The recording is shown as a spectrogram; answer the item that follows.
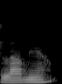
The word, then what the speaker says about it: Lamia: pronounced that wrong sorry it's not lemur it's lamia then this card says when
